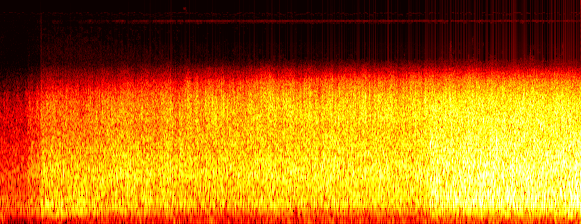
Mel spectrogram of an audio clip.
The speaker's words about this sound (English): The first drops of rain fall onto some white flowers, swiftly followed by a ferocious downpour.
